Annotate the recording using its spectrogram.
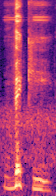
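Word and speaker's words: Vici: dreams by the way I'm v-i-c-i pronounced Vicky my Creator was Bibi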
